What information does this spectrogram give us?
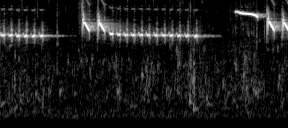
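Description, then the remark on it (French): A great tit or blue tit sings in high, thin notes, with a few sharp introductory calls leading into rapid, buzzing trills, repeated twice in clear outdoor air with no voices. “La maison charbonnière et la mésange bleue.”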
